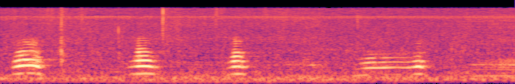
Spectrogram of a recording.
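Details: Chicken making an odd whining noise, recorded on a mobile phone: three short nasal harmonic whines about half a second apart, then a longer, flatter drawn-out whine, over a steady background hiss.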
